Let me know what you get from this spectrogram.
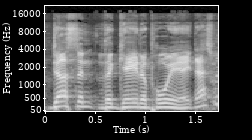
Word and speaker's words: Poirier: UFC 257, McGregor versus Poirier. Hope I said that right. – Poirier.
